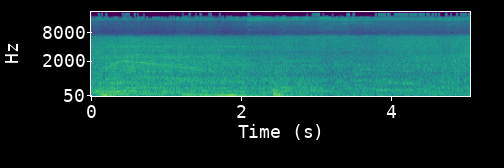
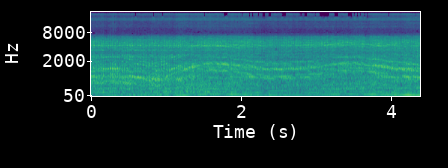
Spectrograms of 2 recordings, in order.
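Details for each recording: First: Maruti Carry engine after its noisy alternator was replaced, with no scanner codes: smooth, even running with one brief rev settling back, no whine, squeal or chatter; the noise is gone and it runs healthy. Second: Maruti Suzuki Carry van, engine noise complaint, no scanner codes; belt-driven parts checked by hand: steady whirring whine with faint wavering squeal over soft idle; noise traced to the alternator.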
